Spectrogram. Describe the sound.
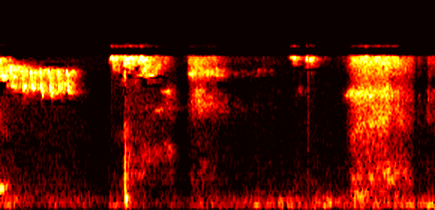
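Small birds chirp in several quick, high bursts among tree branches in a breeze, faint and separated by brief pauses.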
